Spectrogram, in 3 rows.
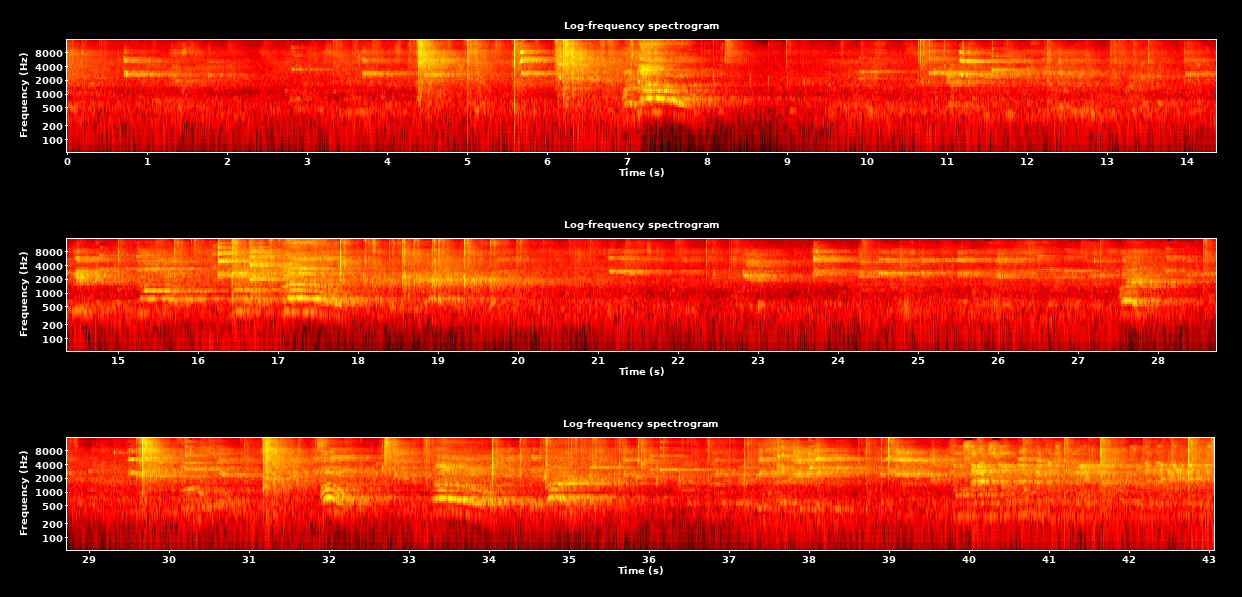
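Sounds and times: sneakers squeaking on floor: 0:00.6 - 0:06.8, 0:09.7 - 0:17.1, 0:21.0 - 0:43.0
racket hitting shuttlecock: 0:31.1 - 0:31.7.

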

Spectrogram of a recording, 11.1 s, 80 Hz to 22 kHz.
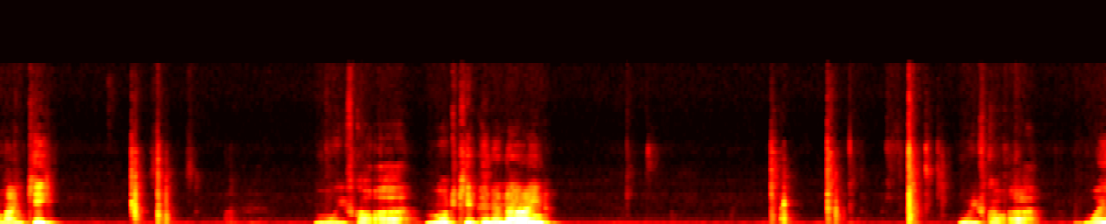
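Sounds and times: hard plastic clicks: 0:07.7 - 0:09.5.

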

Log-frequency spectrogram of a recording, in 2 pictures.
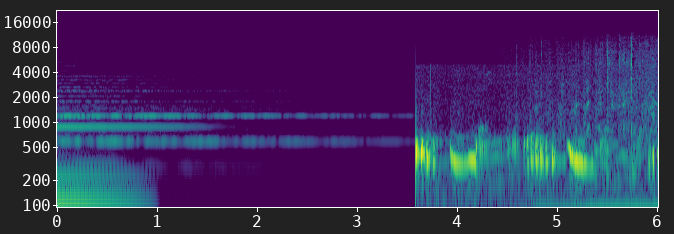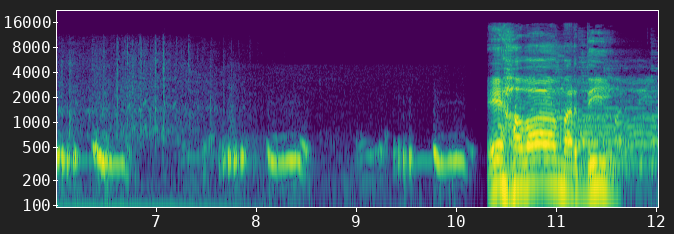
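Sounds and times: pigeons cooing: 0:03.6 - 0:10.3.

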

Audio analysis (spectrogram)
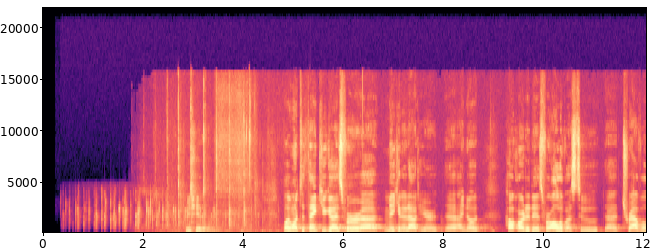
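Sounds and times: audience applauding: 0:00.4 - 0:04.8.

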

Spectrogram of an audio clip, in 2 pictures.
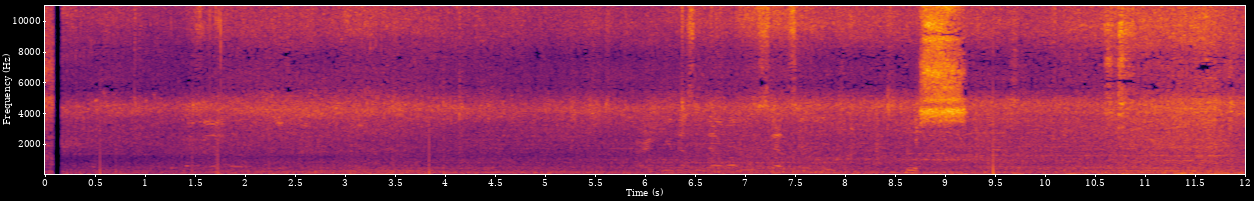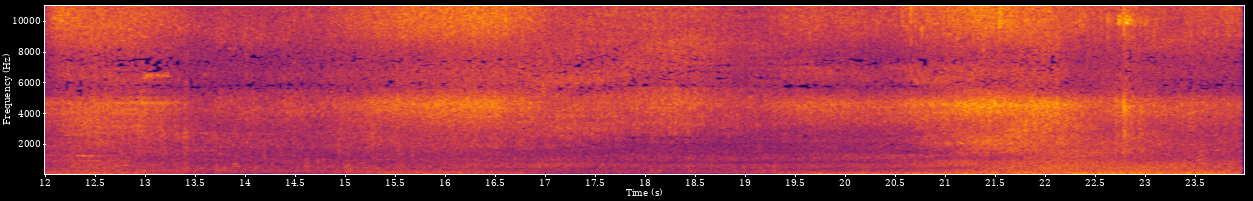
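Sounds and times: diesel truck engine hum: 0:00.0 - 0:23.9
highway lorry traffic: 0:00.0 - 0:23.9.

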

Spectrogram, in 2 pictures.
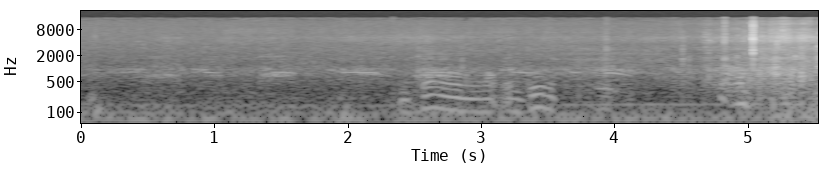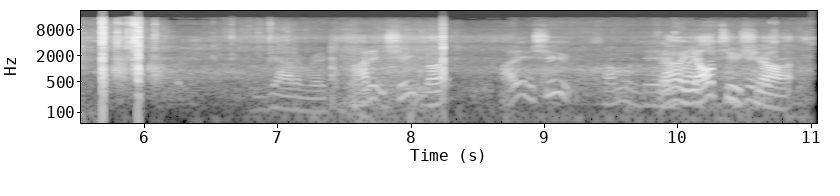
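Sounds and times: shotgun shots: 0:05.7 - 0:06.6.

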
